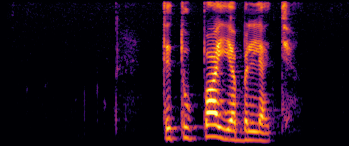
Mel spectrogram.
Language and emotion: Russian, angry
